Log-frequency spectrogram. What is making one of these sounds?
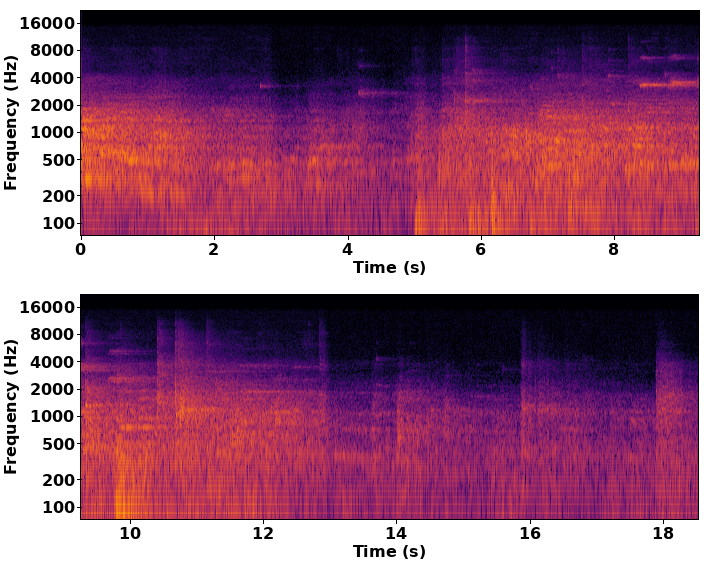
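Shoes squeak on a wooden court.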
